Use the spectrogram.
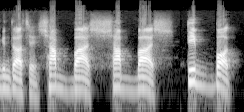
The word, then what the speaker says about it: তিব্বত: ব এর সঙ্গে ব ফলা যুক্ত হলে ব উচ্চারণ স্বাভাবিক থাকে।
